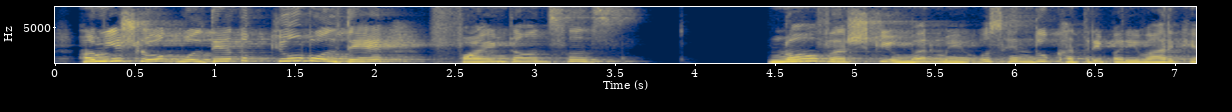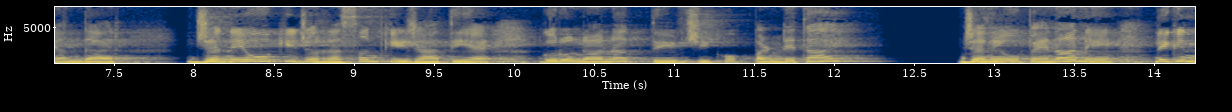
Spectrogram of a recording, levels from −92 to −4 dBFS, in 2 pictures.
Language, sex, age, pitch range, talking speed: Hindi, female, 20-39, 230-310 Hz, 165 wpm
